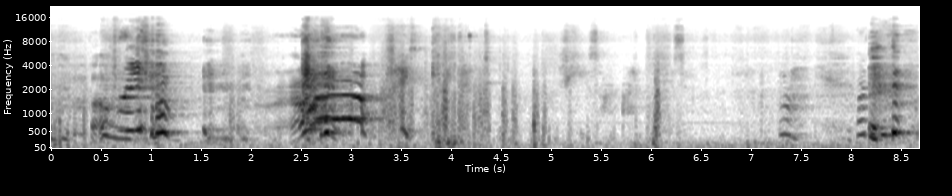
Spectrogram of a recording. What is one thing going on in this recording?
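Cloth rustles and brushes close by.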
